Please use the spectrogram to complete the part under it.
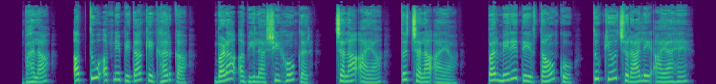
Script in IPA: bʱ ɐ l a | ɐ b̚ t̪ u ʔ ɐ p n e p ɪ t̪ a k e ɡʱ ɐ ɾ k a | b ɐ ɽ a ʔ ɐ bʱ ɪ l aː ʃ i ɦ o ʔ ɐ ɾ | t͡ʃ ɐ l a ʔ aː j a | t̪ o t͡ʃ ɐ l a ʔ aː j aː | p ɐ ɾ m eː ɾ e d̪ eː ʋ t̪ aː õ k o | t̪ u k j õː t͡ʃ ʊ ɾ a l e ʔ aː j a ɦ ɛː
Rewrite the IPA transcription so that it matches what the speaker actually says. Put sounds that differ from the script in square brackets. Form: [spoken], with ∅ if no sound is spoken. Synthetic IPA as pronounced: bʱ ɐ l a | ɐ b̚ t̪ u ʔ ɐ p n e p ɪ t̪ a k e ɡʱ ɐ ɾ k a | b ɐ ɽ a ʔ ɐ bʱ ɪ l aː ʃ i ɦ o [k] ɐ ɾ | t͡ʃ ɐ l a ʔ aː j a | t̪ o t͡ʃ ɐ l a ʔ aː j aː | p ɐ ɾ m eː ɾ e d̪ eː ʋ t̪ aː õ k o | t̪ u k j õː t͡ʃ ʊ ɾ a l e ʔ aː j a ɦ ɛː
